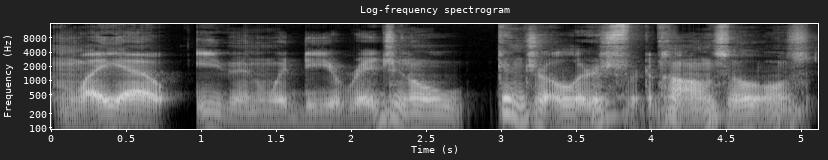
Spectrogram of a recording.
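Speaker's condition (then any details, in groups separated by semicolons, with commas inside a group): Spastic quadriplegic cerebral palsy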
